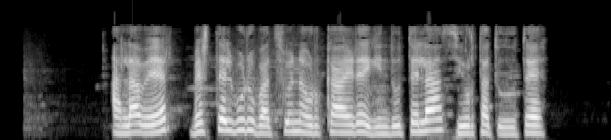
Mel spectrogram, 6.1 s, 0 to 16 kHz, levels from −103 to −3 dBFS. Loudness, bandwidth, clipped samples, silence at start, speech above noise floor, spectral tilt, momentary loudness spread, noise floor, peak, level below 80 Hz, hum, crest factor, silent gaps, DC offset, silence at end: -16 LUFS; 8 kHz; under 0.1%; 1.1 s; over 75 dB; -4.5 dB/octave; 7 LU; under -90 dBFS; 0 dBFS; -64 dBFS; none; 16 dB; none; under 0.1%; 0.7 s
